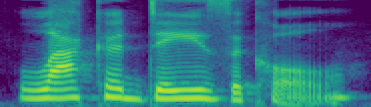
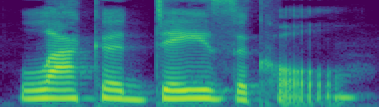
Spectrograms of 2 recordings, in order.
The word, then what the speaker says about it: lackadaisical: lackadaisical Common mispronunciation. lackadaisical Correct pronunciation. lackadaisical Five syllables with the stress on the third, meaning lacking enthusiasm.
